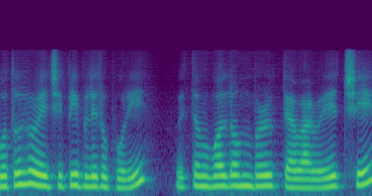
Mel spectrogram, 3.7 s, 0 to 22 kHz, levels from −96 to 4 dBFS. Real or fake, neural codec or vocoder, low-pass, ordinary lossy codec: fake; codec, 16 kHz, 0.2 kbps, FocalCodec; none; none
